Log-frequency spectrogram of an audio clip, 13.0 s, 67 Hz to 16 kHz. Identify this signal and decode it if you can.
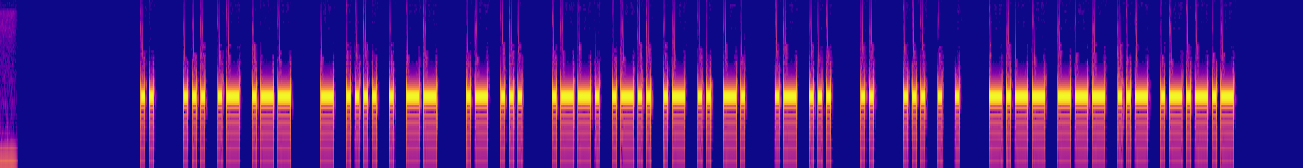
Morse code, heard as a keyed tone, about 28 wpm, 700 Hz. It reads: I SAW THEM AS PLAIN AS I SEE YOU.
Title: Sentences from Top 1000 Words - Review Part 2 - 28wpm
